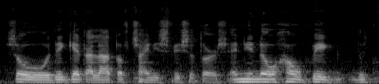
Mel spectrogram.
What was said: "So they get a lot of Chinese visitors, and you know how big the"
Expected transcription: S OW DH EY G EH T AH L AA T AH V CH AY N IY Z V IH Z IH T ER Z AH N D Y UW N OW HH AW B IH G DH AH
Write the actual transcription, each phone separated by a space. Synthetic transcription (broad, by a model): S OW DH EY G EH T AH L AA T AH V CH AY N IY S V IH S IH T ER S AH N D Y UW N OW HH AW B IH G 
